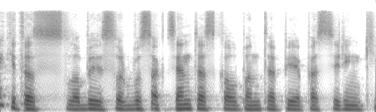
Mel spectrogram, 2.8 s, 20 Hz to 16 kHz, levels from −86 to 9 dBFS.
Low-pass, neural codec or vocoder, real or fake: 10.8 kHz; codec, 24 kHz, 0.5 kbps, DualCodec; fake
